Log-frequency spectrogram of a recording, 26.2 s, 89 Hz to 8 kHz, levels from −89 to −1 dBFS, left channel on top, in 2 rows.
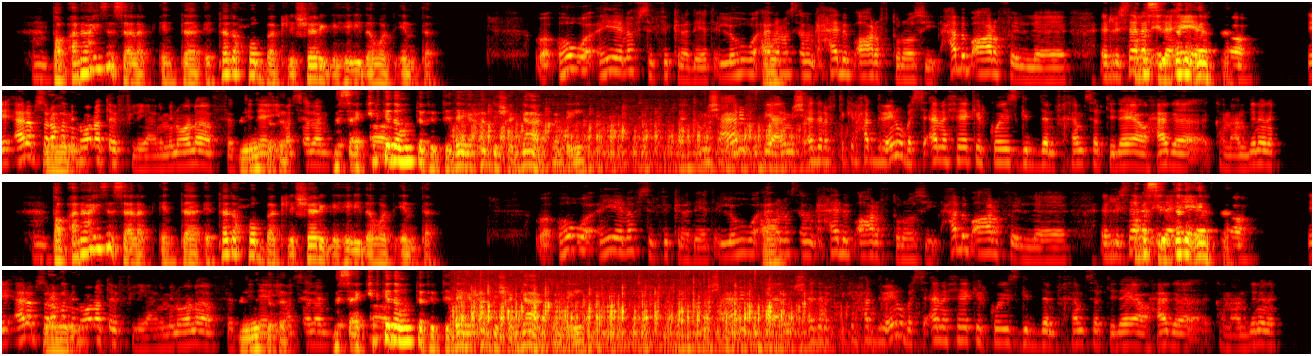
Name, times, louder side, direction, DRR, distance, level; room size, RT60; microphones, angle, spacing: voice 1, 0.3-4.3 7.6-7.8 11.3-12.1 13.5-13.8 15.5-19.0, equal, 5° right, 0.3 m, -33 dB
voice 2, 5.3-12.4 13.1-16.4 16.8-17.0 19.3-19.5 19.9-25.8, left 5 dB, 55° left, 0.5 m, -37 dB
sound 1, 17.6-21.9, right 6 dB, 90° right, 0.4 m, -35 dB
2.5 x 2.1 x 2.8 m
head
